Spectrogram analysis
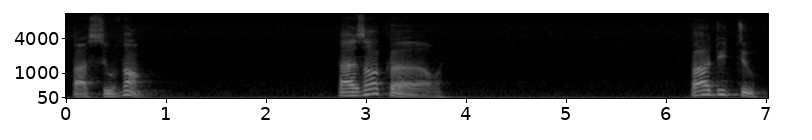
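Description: A man reading French phrases as a language lesson drill, saying each phrase slowly and plainly. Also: medium pitch. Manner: says each phrase slowly and plainly, with pauses for the listener to repeat. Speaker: language course speaker. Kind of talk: slow, deliberate phrase drill.

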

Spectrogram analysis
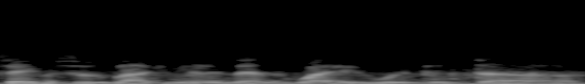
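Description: Low-voiced man on hissy old tape. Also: flat delivery. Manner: halting, with many "uh" fillers. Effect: old worn archival tape. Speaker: political party leader being interviewed. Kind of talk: earnest political statement.

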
